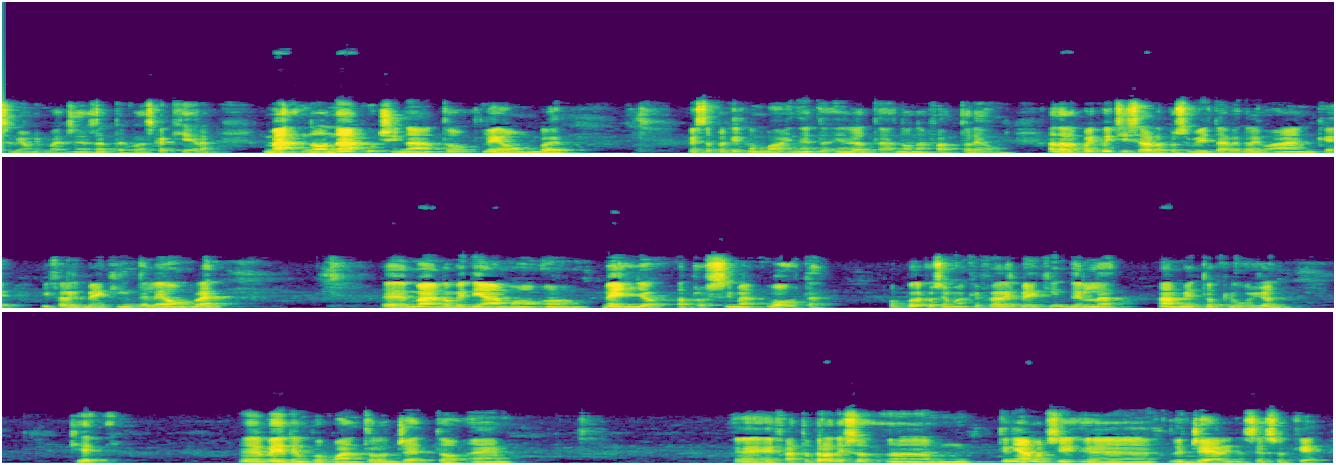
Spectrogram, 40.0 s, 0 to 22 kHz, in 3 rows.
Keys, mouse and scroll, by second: 6.4-8.6 middle drag, 7.9-9.6 drag, 25.4-27.1 drag, 38.1-39.9 drag.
